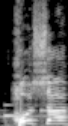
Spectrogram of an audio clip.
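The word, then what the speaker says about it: Xhosa: indebted petty sotho venda hossa and that is with a click that's how you pronounce an x swazi songa swana and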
